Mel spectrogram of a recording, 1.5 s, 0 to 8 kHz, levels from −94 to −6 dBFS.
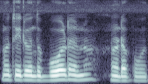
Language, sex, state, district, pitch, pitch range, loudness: Kannada, male, Karnataka, Koppal, 165 Hz, 150-170 Hz, -16 LUFS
